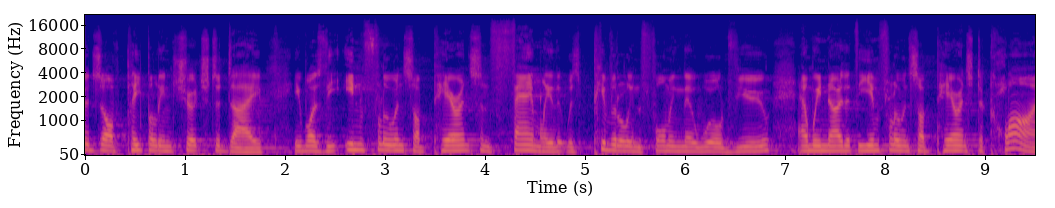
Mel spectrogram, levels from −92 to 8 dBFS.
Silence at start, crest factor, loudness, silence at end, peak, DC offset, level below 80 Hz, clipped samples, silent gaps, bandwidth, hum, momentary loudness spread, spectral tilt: 0 s; 18 dB; -36 LUFS; 0 s; -16 dBFS; under 0.1%; -58 dBFS; under 0.1%; none; 17.5 kHz; none; 7 LU; -6 dB/octave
